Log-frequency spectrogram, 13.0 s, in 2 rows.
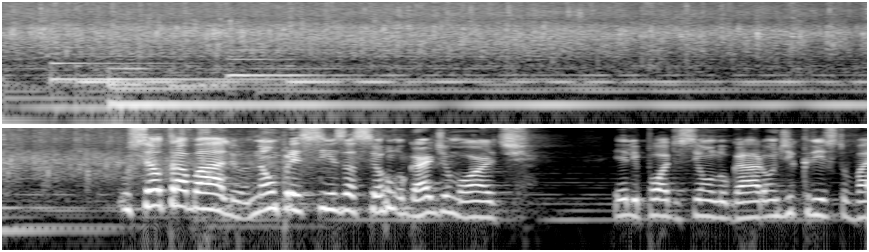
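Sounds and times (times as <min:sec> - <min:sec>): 
sustained low keyboard chords: 0:00.0 - 0:07.5
audience applauding: 0:00.0 - 0:09.3
speech: 0:07.4 - 0:10.5, 0:11.1 - 0:12.9.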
